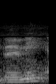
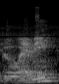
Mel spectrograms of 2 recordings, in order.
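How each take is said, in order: First: The name is said like 'boomy'. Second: The name is said like 'boo-emi'. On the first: The speaker calls it wrong. "we were saying Boomy" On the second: The speaker calls it right. "it's actually Buemi"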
